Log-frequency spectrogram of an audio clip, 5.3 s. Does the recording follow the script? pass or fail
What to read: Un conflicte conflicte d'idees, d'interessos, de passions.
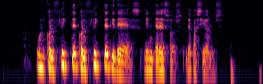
pass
